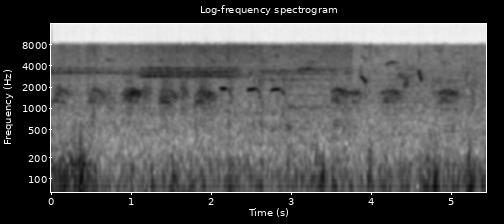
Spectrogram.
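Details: A western swamphen with its chicks while feeding gives repeated short, harsh, nasal calls. They are mixed with a few thin, slurred whistles and higher chirps, against a low background rumble.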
